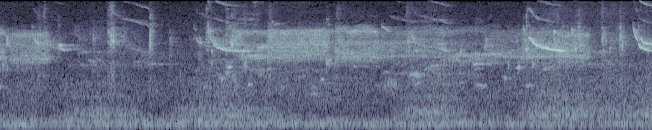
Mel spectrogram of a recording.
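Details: Birds singing by Lake Erie: several thin, high, sweeping chirps and whistles over a steady background hiss, with a constant low outdoor rumble.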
